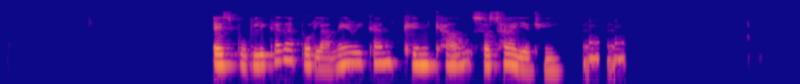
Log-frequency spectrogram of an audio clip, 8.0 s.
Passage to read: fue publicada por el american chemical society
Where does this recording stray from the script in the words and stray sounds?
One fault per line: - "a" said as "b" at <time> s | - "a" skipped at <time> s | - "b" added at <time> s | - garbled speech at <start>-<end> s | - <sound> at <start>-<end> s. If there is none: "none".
- "fue" said as "es" at 2.1 s
- "el" said as "la" at 3.2 s
- laugh at 5.8-6.3 s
